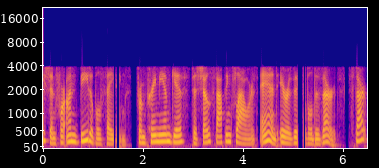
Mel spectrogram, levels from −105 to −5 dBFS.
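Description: At 1.40 to 1.56 s, between "for unbeatable" and "from premium gifts to", the speech breaks into packet loss filled with silence: 120 ms goes missing across 160 ms, the longest hole 60 ms. At 5.08 to 5.24 s, after "flowers and", 140 ms vanishes, with one 100 ms run. The holes are dead silence with hard edges, not smeared or repeated sound, and their lengths fit 20 ms packets. The narrow telephone band of G.711 runs through both.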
